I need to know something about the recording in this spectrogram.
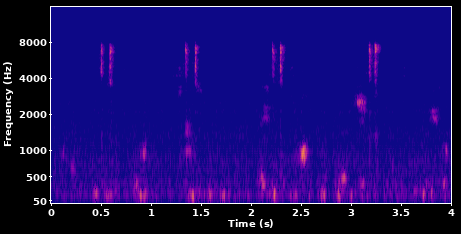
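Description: Four faint computer mouse clicks about a second apart, each a quick press-and-release pair.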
